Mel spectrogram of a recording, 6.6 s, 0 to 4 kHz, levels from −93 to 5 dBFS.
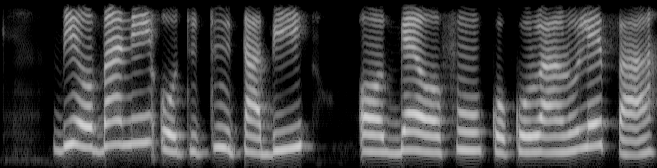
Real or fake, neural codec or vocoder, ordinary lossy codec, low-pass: fake; codec, 24 kHz, 1.2 kbps, DualCodec; none; 3.6 kHz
